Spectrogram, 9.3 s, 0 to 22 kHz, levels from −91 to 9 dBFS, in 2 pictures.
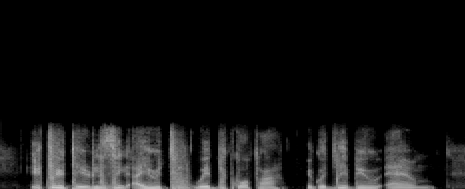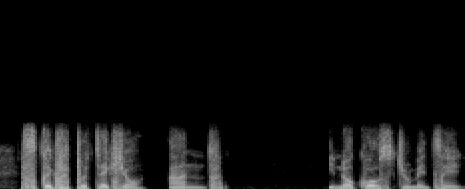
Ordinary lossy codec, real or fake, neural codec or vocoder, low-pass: Opus, 32 kbps; fake; codec, 24 kHz, 0.9 kbps, WavTokenizer, medium speech release version 2; 7.2 kHz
